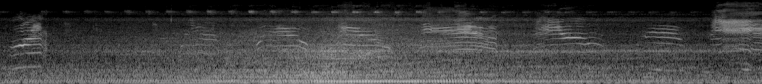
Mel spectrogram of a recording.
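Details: Kitten mewing repeatedly in quick, thin, high calls, some overlapping, amid a loud broadband hiss and a low hum.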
